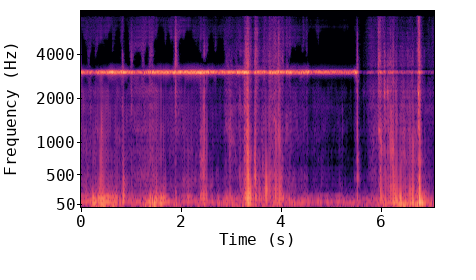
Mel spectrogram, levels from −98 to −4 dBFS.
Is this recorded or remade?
remade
